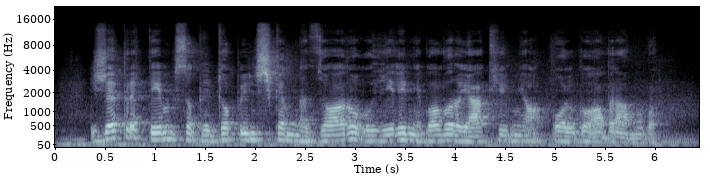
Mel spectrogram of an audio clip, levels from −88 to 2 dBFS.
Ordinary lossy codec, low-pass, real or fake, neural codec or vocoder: none; 14.4 kHz; fake; codec, 44.1 kHz, 7.8 kbps, Pupu-Codec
